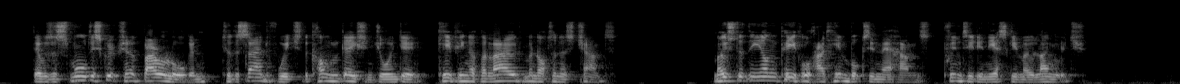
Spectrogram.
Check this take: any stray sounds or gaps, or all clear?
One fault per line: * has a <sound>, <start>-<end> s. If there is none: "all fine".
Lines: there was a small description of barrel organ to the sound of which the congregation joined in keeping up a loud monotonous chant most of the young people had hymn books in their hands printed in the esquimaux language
all fine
